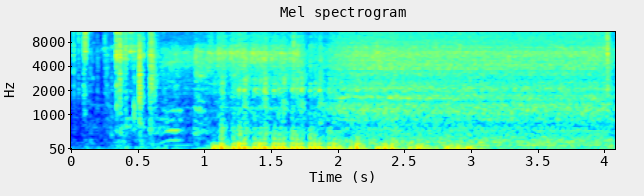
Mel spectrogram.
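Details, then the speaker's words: Barn-find Mercedes 190E after years sitting, fuel pump primed, during exhaust work: short crank, then catches with revs and runs rough with uneven low tractor-like rumble; hard start after long storage. "She's trying, so let's give her some revs this time. Get some fuel in her. She sounds like an absolute tractor."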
